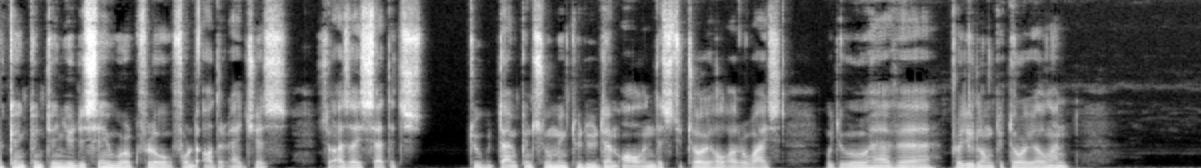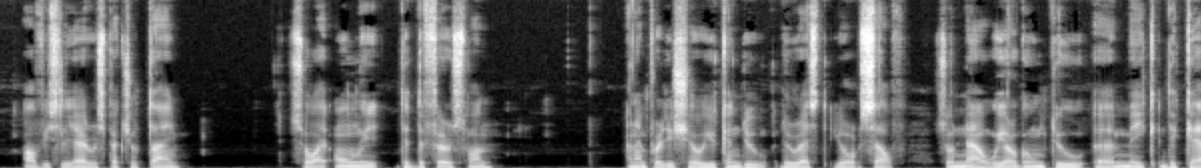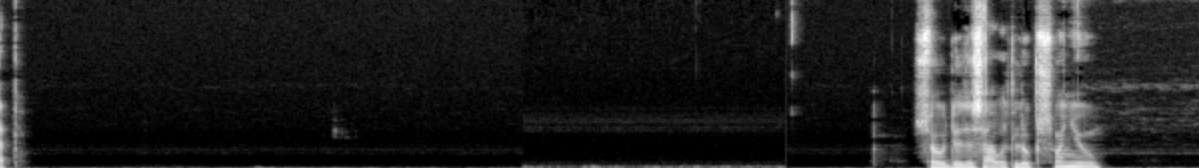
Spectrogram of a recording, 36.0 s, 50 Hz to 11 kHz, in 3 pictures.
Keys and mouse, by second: 1.4 ctrl+middle click, 2.2 middle click, 3.9 KP_1, 5.1 ctrl+middle click, 13.4 ctrl+alt+shift+z, 13.4 ctrl+middle click, 14.3 shift+middle click, 15.2 ctrl+middle click, 16.0 shift+middle click, 31.8 shift+middle click, 32.1 ctrl+middle click, 35.7 shift+middle click.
